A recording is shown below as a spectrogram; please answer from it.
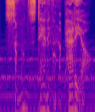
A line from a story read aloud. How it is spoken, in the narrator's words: I was terrified that I only whispered to him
